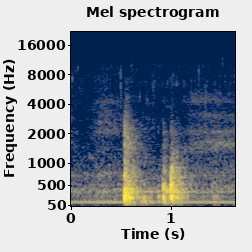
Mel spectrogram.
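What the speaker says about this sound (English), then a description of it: "there's no other better sound than that sound of the sizzle" Tomato sauce, garlic and onions hitting hot oil, two short bursts of sizzling and stirring half a second apart over a low steady kitchen hum, with no talk.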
